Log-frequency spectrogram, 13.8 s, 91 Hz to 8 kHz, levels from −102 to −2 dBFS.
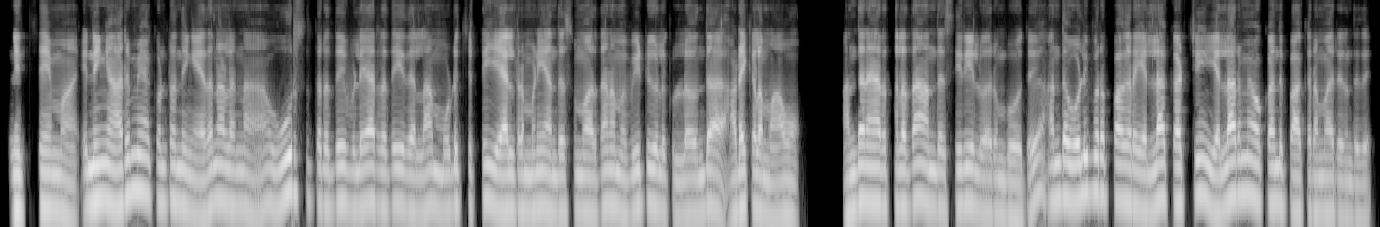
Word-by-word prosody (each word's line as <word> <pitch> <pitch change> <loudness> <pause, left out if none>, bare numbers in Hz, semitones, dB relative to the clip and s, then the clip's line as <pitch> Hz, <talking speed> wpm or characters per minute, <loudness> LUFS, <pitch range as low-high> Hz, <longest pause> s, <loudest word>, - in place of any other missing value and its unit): நிச்சயமா. 130 -1 0 0.2
நீங்க 160 +1 +5
அருமையா 185 +5 +2
கொண்ட்டு 155 0 -3
வந்தீங்க. 140 -5 0
எதனாலன்னா, 140 -1 -1 0.3
ஊர் 180 0 +3
சுத்துறது, 150 -3 -3
விளையாட்றது 140 0 0
இதெல்லாம் 130 +2 -2
முடிச்சுட்டு 140 +3 -5 0.2
7:30 130 0 +3
மணி 135 +1 0
அந்த 125 0 -1
சுமார் 125 -2 -1
தான் 140 +1 0
நம்ம 135 -3 -1
வீட்டுகளுக்குள்ள 130 -5 -2
வந்து 125 +4 0 0.2
அடைக்கலம் 130 -2 +1
ஆவோம். 115 -1 -3 0.5
அந்த 130 +5 +2
நேரத்தில 140 -1 +1
தான் 160 0 +3
அந்த 140 -1 0
சீரியல் 145 -1 0
வரும்போது 115 0 -3 0.2
அந்த 160 +2 +1
ஒளிபரப்பாகுற 165 -3 +2
எல்லா 150 +5 +3
காட்சியும் 150 +3 0
எல்லாருமே 170 +6 +3
உட்கார்ந்து 150 -1 -1
பார்க்கறமாரி 125 0 -2
இருந்தது. 110 -1 -6
140 Hz, 150 wpm, -22 LUFS, 125-150 Hz, 0.5 s, நீங்க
